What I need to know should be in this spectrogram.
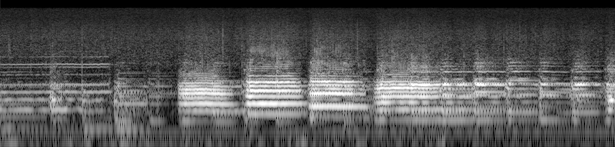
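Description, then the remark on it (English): A Viper car security alarm siren blares loudly, cycling through a series of harsh, buzzy tones that shift in pitch every second or so, with no one speaking. “This is a warning. Step away from the car. This car is protected by Viper.”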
